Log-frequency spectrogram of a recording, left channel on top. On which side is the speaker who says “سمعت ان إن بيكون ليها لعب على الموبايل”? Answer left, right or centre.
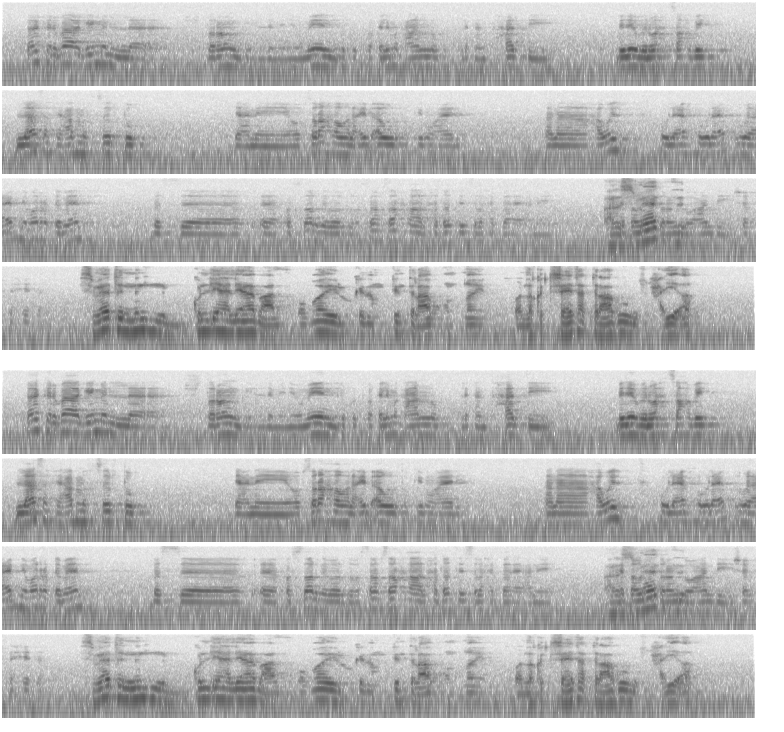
Left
